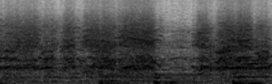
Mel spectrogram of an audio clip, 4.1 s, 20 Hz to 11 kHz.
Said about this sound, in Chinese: 当1938年2月德军开入维也纳，希特勒登上霍夫堡的阳台，宣布德奥两国合并，并得到了广场上人群山呼海啸的欢呼时呢？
